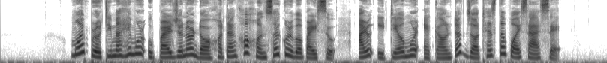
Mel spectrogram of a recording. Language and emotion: Assamese, happy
